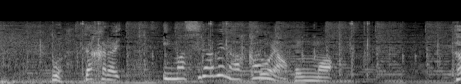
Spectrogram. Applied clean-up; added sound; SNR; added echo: none; Camera; 19 dB; none.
